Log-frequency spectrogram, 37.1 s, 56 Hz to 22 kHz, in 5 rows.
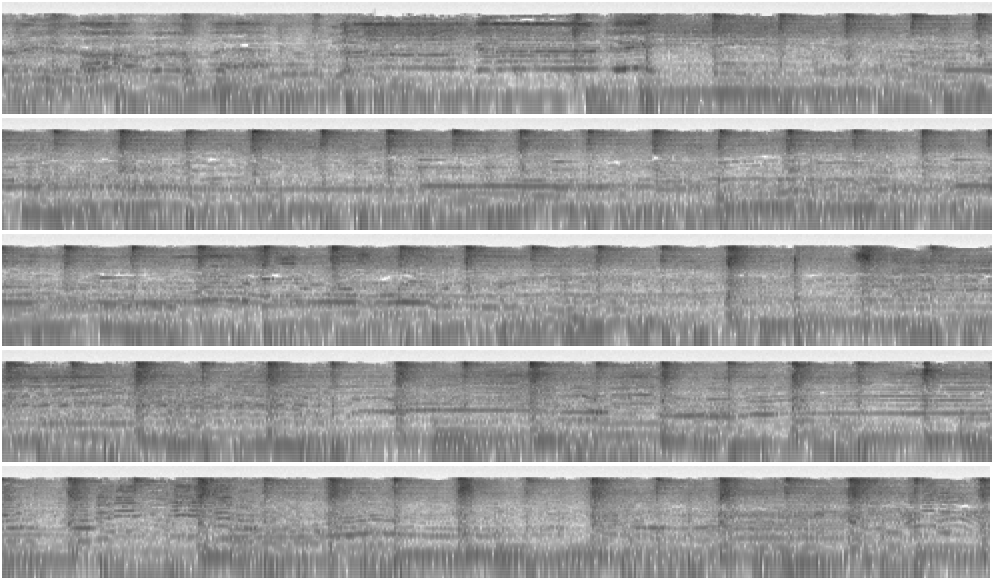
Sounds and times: Psychedelic rock: 0:00.0 - 0:37.1.

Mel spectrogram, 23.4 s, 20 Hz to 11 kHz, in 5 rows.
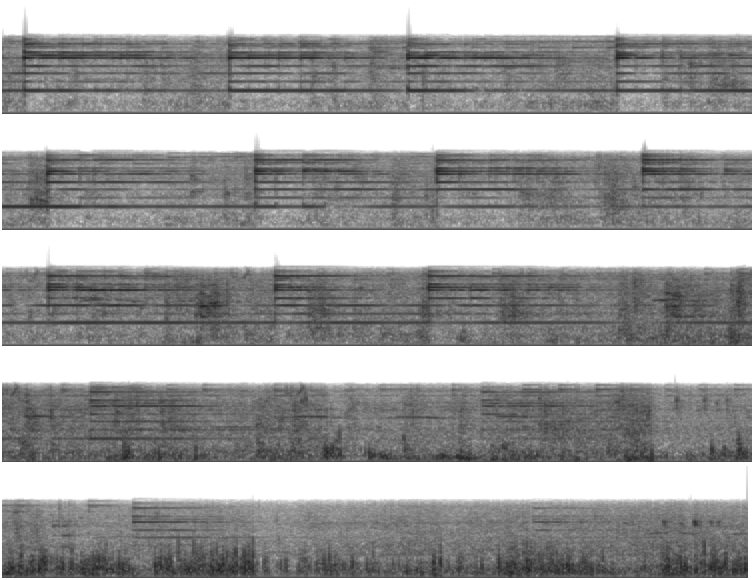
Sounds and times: Railroad car, train wagon: 0:00.0 - 0:23.4
Train: 0:00.0 - 0:23.4.

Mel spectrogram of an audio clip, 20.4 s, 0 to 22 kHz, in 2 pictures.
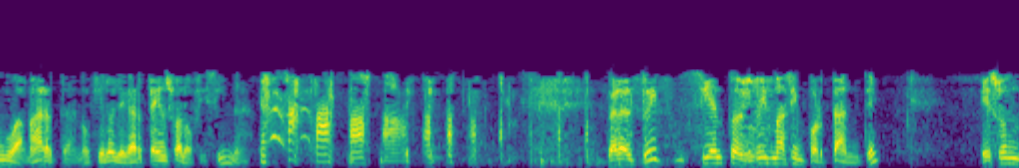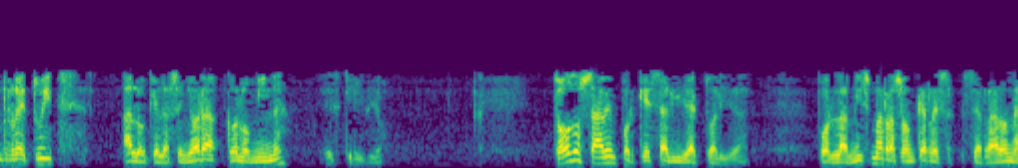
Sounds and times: Speech: 0:00.0 - 0:02.6, 0:06.0 - 0:08.8, 0:09.8 - 0:14.1, 0:15.7 - 0:17.7, 0:18.4 - 0:20.3.

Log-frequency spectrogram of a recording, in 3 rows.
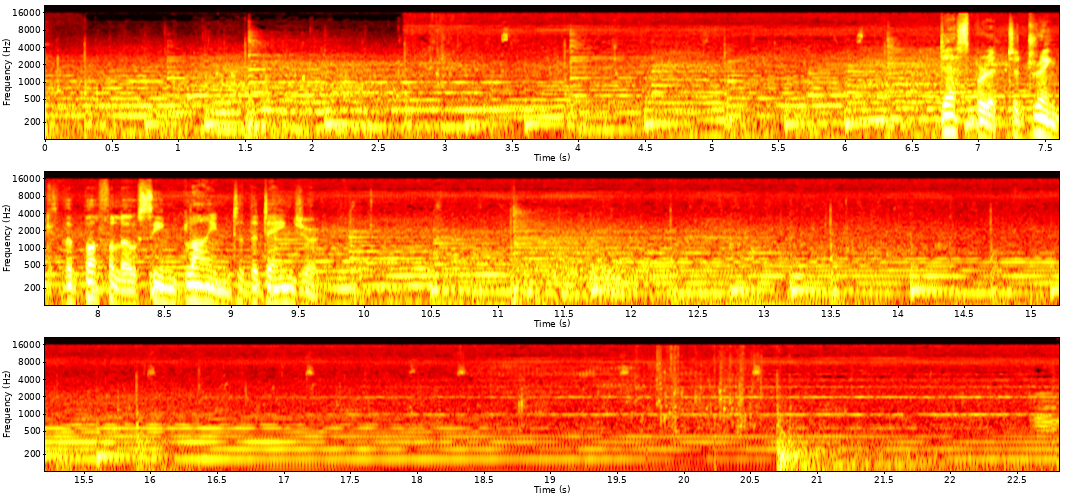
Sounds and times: Music: 0:00.0 - 0:22.8
Speech: 0:06.7 - 0:09.7.

